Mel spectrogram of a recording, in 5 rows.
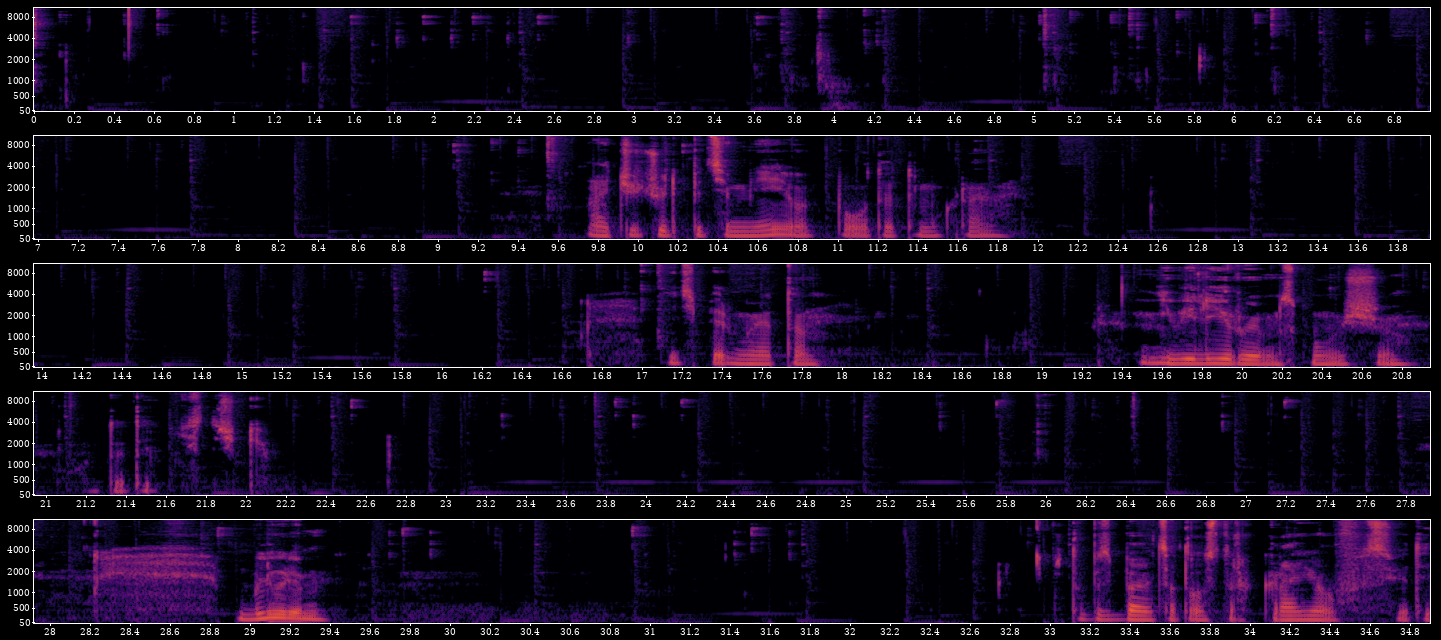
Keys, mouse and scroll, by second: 0.1-1.4 shift+middle drag, 1.4-3.7 drag, 3.7 ctrl+z, 4.1-5.1 drag, 5.1-6.6 shift+middle drag, 6.6-9.2 drag, 9.2 shift+middle click, 10.1 click, 10.3-10.7 scroll down 1, 10.7-11.6 scroll up 1, 11.6-14.6 drag, 19.7 click, 20.4-29.4 drag, 29.4 f, 29.8-30.9 drag, 30.9 f, 31.6-34.9 drag.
